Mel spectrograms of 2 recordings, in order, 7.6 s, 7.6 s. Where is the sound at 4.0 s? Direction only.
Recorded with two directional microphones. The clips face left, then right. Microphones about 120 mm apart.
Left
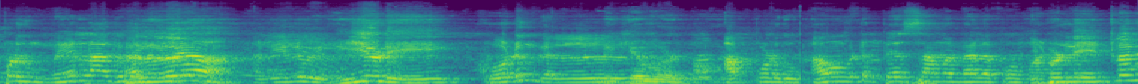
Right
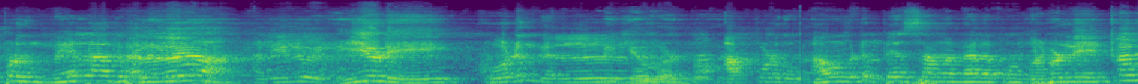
35° left (ahead or behind).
